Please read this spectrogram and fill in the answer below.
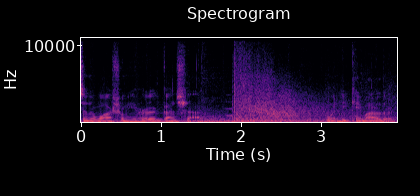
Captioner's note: gunshot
